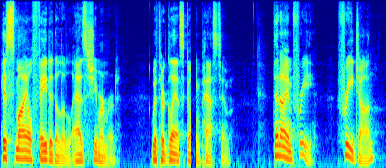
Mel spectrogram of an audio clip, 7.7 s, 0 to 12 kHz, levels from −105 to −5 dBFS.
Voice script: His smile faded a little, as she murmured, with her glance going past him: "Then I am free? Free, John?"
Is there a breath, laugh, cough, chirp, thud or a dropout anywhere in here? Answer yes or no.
yes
